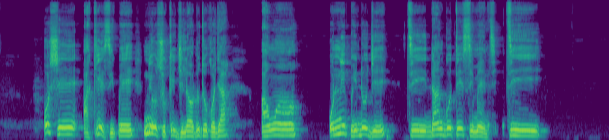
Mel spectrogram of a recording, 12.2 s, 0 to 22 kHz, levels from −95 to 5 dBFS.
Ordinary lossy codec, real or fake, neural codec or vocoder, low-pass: none; fake; vocoder, 48 kHz, 128 mel bands, Vocos; none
